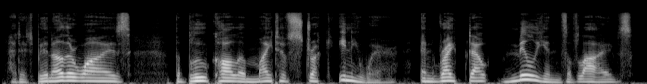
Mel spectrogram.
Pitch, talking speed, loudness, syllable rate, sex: 135 Hz, 160 wpm, -17 LUFS, 5.0 syllables/s, male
